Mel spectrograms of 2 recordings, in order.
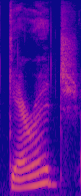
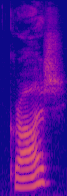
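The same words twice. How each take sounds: First: Garage said "GARE-idge", stressed up front; Garage as two syllables, GARE-idge, questioning; alternative pronunciation. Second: Garage squeezed into one syllable, "grawzh"; Garage with the first vowel dropped, rising; Canadian pronunciation. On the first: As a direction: say Garage to rhyme with carriage. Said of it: "I've heard garage before". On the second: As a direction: say Garage as "grazh", questioning. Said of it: "we have garage". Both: Shown as a demonstration.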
